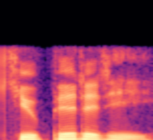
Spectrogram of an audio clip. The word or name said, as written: cupidity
